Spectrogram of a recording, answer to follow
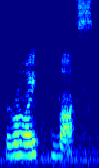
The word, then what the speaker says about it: Rooibos: One of them is Rooibos. It's called caramel Rooibos because it's flavored with caramel. We call it otherwise red tea. It's pronounced like Roy and his boss. Roy boss.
